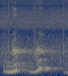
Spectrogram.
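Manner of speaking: little popped bloop sounds; fish bubble noise. Shown as a demonstration. Teacher makes animal sounds for kiddos, goldfish bloops. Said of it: "I'm going to make animal sounds".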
